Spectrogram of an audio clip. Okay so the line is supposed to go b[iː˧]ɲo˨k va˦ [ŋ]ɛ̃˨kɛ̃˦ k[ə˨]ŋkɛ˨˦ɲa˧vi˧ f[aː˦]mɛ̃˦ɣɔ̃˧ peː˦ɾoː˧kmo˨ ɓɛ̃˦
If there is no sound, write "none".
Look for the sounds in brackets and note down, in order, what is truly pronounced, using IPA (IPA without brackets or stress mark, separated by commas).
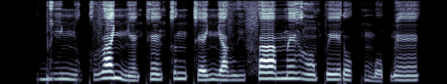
iː˧, ɲ, ə˦, aː˦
